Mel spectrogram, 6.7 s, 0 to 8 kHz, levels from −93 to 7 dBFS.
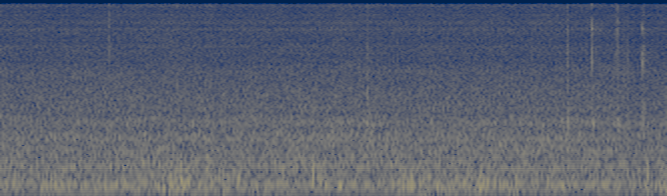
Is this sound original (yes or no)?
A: no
